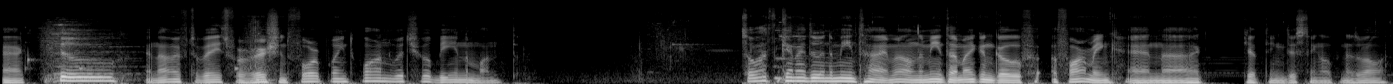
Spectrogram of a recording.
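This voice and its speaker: Guy streaming a game, kinda deep voice, just thinking out loud, bit of game music behind him. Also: animated, moderate pace. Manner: thinks aloud, rambling. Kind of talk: casual gameplay commentary.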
